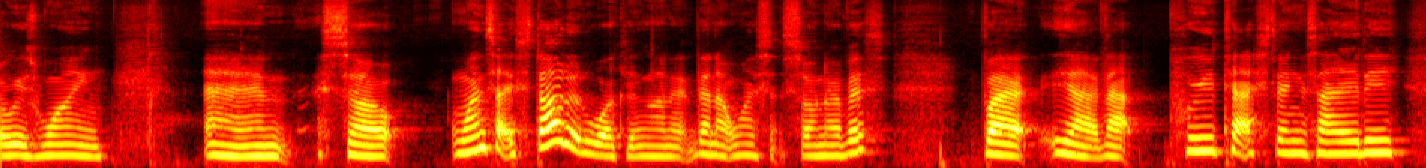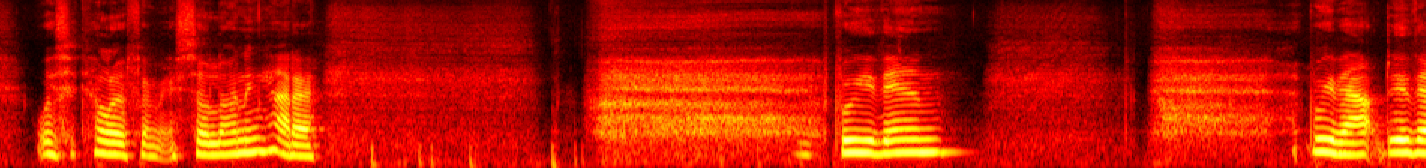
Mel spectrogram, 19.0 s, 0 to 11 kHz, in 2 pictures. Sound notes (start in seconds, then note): 13.3 exhale; 13.3 inhale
